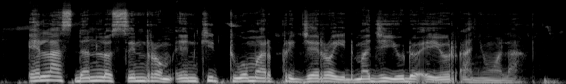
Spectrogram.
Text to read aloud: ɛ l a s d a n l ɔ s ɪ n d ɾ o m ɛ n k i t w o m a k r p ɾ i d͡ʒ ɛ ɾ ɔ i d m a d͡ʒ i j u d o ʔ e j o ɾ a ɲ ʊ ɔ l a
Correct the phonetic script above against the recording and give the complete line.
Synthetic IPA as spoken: ɛ l a s d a n l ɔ s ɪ n d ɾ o m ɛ n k i t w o m a r p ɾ i d͡ʒ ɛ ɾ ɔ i d m a d͡ʒ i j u d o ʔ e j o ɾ a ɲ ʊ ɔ l a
